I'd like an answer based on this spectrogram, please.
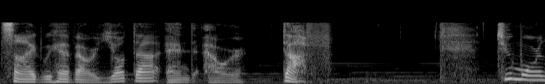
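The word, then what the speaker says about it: γιώτα: under that is called yota yota and yota is just its name its sound is a long e okay like we might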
